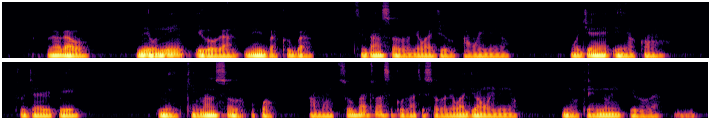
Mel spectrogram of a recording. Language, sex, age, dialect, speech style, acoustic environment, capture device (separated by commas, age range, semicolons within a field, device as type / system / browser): Yoruba, male, 25-34, Nigeria - Lagos Yoruba, focused, nature, mobile / Linux / Chrome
